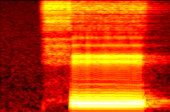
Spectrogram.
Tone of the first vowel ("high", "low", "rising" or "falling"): low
